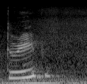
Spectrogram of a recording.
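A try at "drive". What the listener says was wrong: 그러면 발음이 드립은 아닐 것 같아. 자, 여기 끝에 드라이브. 있는 이가 소리가 안 나는 대신에 건너 건너 집 가서 이름 물어보죠. 드라이브죠, 드라이브.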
